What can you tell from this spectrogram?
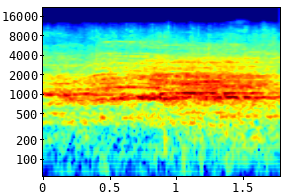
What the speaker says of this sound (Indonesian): Beri tepuk tangan yang paling meriah saat ini.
